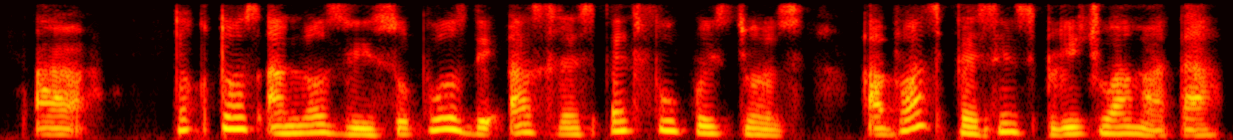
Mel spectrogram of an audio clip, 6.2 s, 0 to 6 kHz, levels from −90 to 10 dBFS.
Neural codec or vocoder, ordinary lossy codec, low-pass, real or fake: codec, 16 kHz, 2 kbps, FreqCodec, smaller model; none; 5.4 kHz; fake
